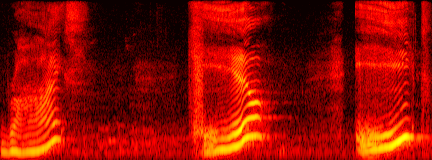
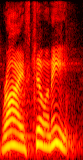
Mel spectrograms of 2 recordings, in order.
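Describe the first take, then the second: First: It is said very slowly. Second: It is said at a normal pace.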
